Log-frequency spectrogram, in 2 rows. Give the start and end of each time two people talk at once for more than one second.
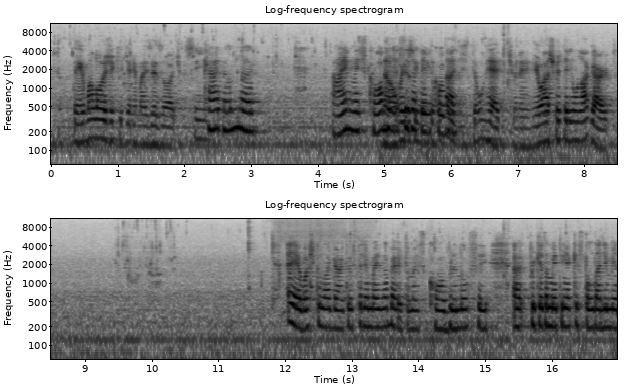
4.9-6.1

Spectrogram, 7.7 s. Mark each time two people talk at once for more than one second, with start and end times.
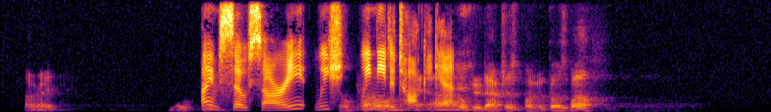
3.4-4.7

